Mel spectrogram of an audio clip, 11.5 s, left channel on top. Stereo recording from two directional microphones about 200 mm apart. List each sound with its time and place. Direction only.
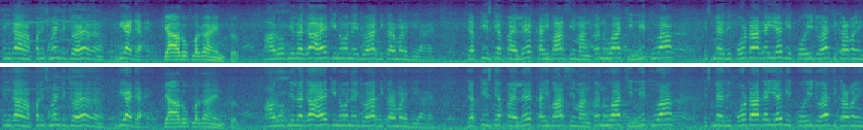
0.1 s a man's voice: 10° right (ahead or behind)
2.1 s a man's voice: 35° left (ahead or behind)
3.8 s a man's voice: 10° right (ahead or behind)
